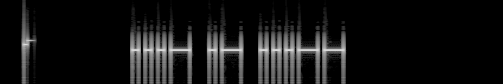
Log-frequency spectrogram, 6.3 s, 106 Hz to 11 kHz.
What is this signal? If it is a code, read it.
Morse code, heard as a keyed tone, about 15 wpm, 700 Hz. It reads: VA3
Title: Callsign Prefixes for Top 25 DXCC - 15wpm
